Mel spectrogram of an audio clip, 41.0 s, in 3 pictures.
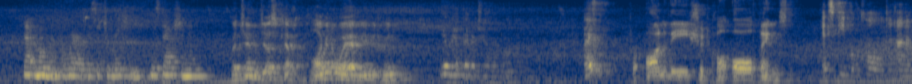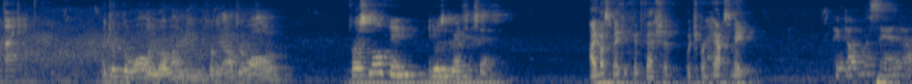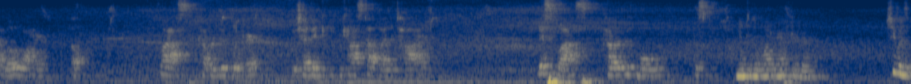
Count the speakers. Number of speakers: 9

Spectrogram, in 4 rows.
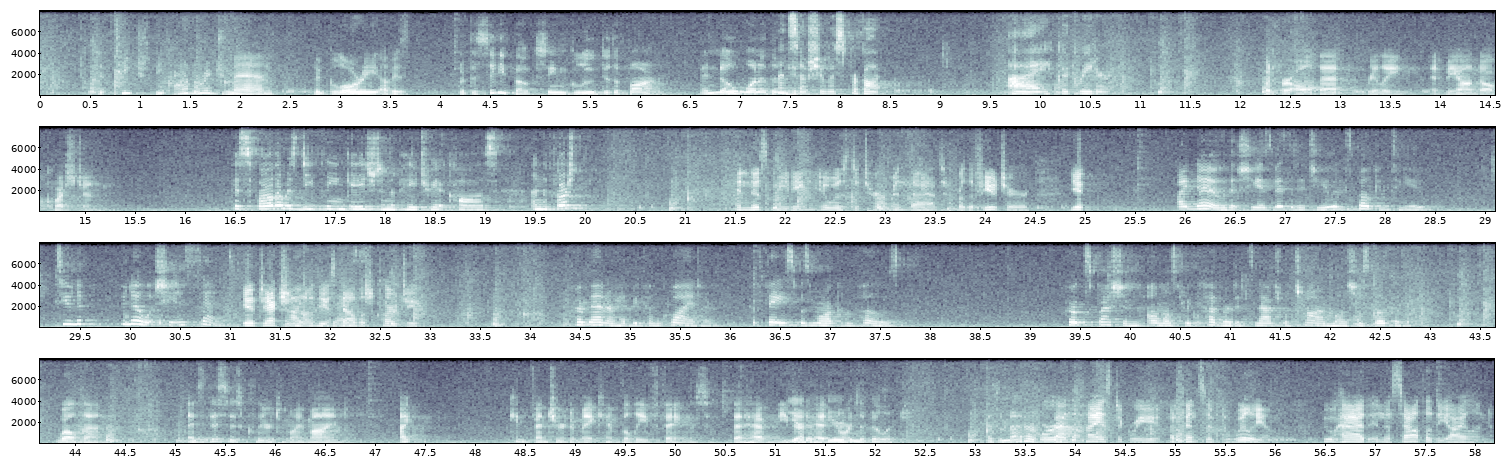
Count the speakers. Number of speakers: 7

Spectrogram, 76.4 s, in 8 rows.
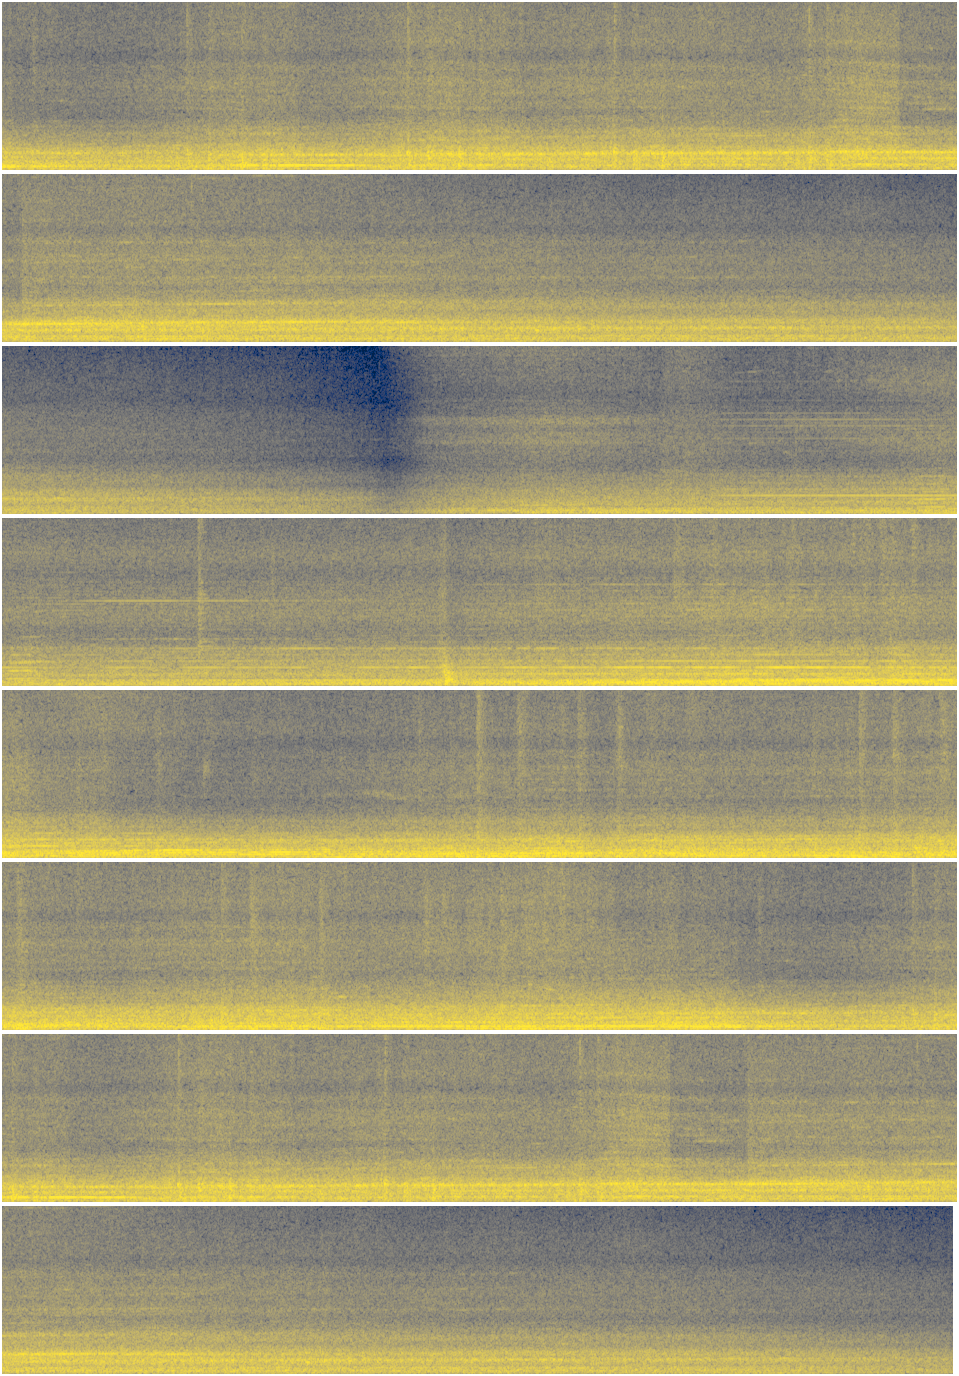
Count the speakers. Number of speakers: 0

